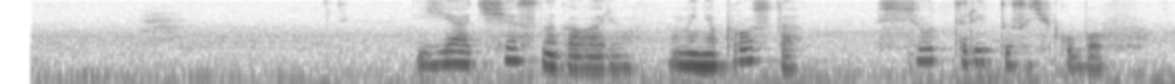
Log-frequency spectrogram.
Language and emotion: Russian, neutral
